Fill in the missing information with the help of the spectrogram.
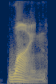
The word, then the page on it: wyn: British English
